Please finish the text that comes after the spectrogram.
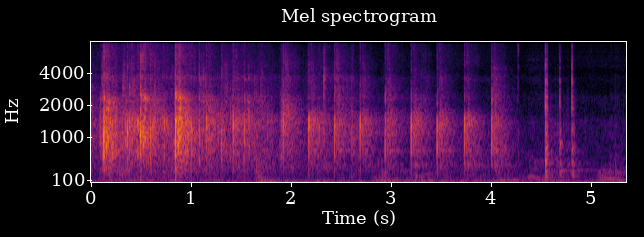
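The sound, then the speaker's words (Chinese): An audience at a talk in the city library applauds to welcome the speaker, a dense burst of clapping at first that gradually thins out into scattered, individual claps before stopping. No one speaks. “下面让我们用热烈的掌声有请向老师。”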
